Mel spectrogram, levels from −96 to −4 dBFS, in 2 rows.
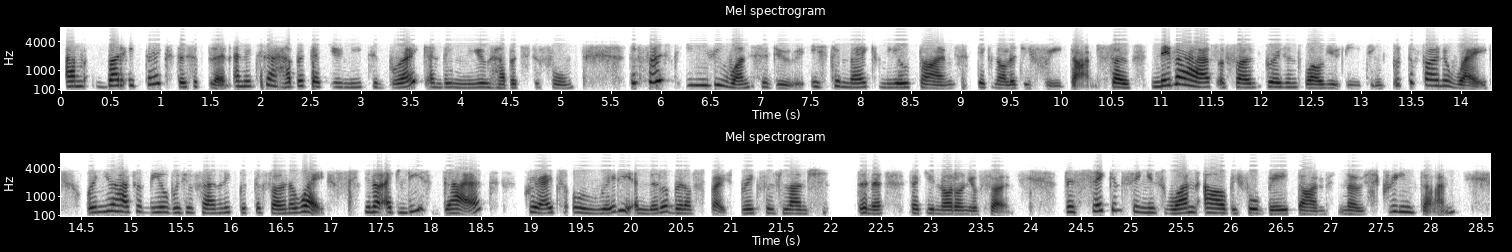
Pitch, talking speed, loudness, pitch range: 215 Hz, 190 wpm, -22 LUFS, 190-275 Hz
